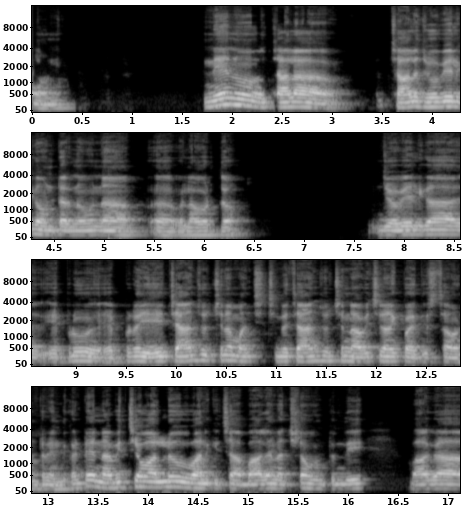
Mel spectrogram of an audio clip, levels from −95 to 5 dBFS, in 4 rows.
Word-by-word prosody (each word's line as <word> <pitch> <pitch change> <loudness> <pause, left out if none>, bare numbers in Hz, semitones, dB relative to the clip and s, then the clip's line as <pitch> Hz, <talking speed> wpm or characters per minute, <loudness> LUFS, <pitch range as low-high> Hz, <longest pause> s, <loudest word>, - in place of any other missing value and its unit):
అవును. 95 +1 -4 1.4
నేను 180 +3 +5 0.4
చాలా, 125 +1 +5 1.0
చాలా 120 +3 +4
జోవియల్‌గా 130 0 +3
ఉంటాను. 105 -1 0 0.2
నా 105 - +3 0.5
ఆహ్, 95 - -4
లవర్‌తో. 100 0 -1 1.6
జోవియల్‌గా 115 +2 +1 0.5
ఎప్పుడు, 115 +4 -5 0.3
ఎప్పుడు 110 +4 -4 0.2
ఏ - - +2 0.2
చాన్స్ 130 +3 +2
ఒచ్చినా 140 0 -3
మంచి 120 0 -4
చిన్న 120 -1 -3
చాన్స్ 120 +2 +1
ఒచ్చినా 125 +1 -5
నవ్వించడానికి 115 +2 0
ప్రయత్నిస్తా 110 0 -3
ఉంటానెందుకంటే, 105 - -3
నవ్వించే 135 +4 +1
వాళ్ళు, 150 +1 +3 0.2
వాళ్ళకి 120 -1 +1
చా - - +2
బాగా 110 0 +2
నచ్చడం 110 +3 -1
ఉంటుంది. 110 +1 -5 0.6
బాగా 110 +1 +1
115 Hz, 105 wpm, -22 LUFS, 110-125 Hz, 1.6 s, నేను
